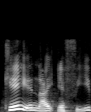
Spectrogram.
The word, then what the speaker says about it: knife: knife the spelling is k n i f e but in english we know that the k is silent in german the speakers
